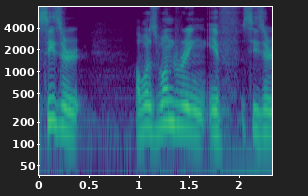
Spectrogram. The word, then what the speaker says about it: Caesar: kaizar caesar i don't i wonder also wonder why he pronounces it kaizar but cause caesar i was wondering if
